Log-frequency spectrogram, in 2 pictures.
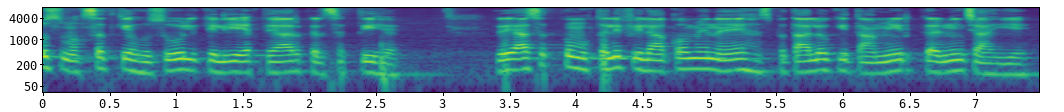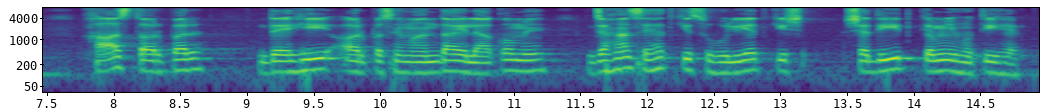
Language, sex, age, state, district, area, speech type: Urdu, male, 18-30, Uttar Pradesh, Saharanpur, urban, spontaneous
